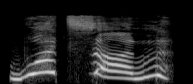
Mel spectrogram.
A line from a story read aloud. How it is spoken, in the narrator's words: Emily cried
